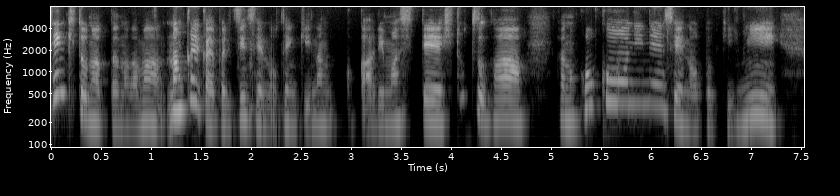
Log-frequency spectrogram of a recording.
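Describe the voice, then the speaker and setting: A woman's somewhat breathy voice at a medium pitch has lively intonation and big swings in loudness. She keeps a moderate pace in a very clean recording with a silent background. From Japan, Shimane. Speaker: entrepreneur. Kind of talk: interview.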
